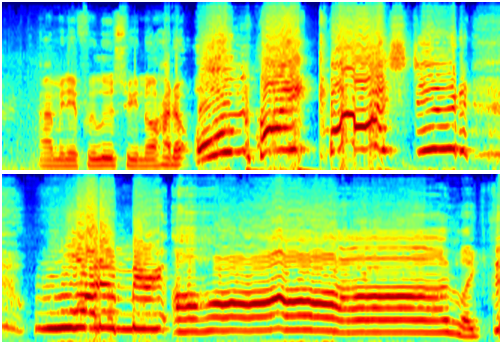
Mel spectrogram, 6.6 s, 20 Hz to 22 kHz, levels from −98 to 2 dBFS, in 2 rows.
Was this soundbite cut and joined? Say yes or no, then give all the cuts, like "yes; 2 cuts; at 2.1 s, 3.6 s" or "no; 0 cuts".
no; 0 cuts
